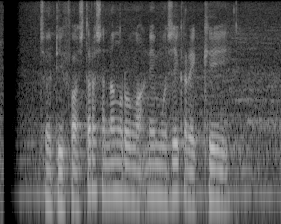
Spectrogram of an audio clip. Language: Javanese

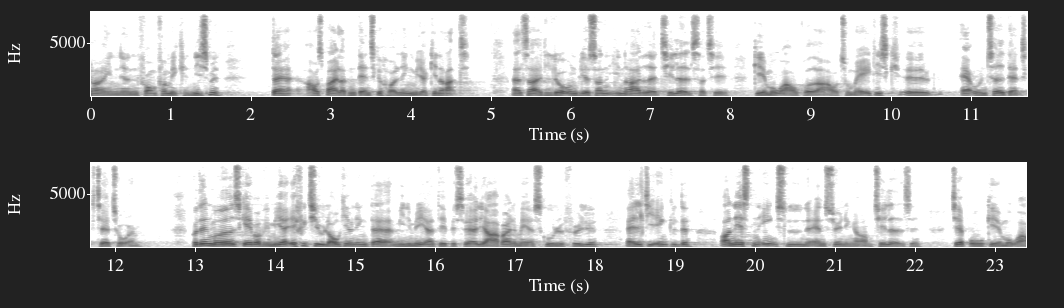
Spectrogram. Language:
Danish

